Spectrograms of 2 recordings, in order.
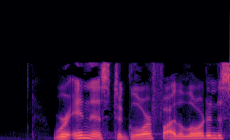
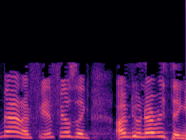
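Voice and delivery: higher, faster fed-up whine; grumbling complaint; 9 semitones higher, 5 dB louder, faster than usual. Retold or imitated. Preacher retelling his own stinky attitude, whiny. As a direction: moan that you do everything. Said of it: "I think".

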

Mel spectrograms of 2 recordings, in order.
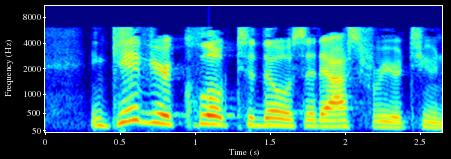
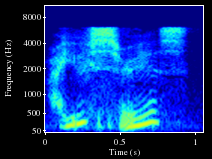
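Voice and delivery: hushed, incredulous whisper; stunned soldier; 14 dB quieter than usual. Acted. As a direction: whisper it in disbelief. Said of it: "his reaction to that".

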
